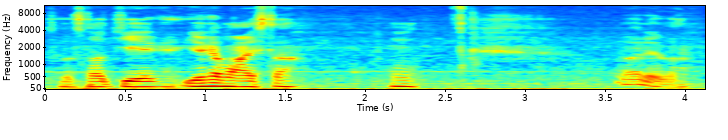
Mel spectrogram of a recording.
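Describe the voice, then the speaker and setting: A tired Danish man, speaking with a Danish accent, rambles through a casual game walkthrough as he tours his in-game hangar, full of hesitant fillers. His voice is on the low side and creaky, at a moderate pace, with a noisy background.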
